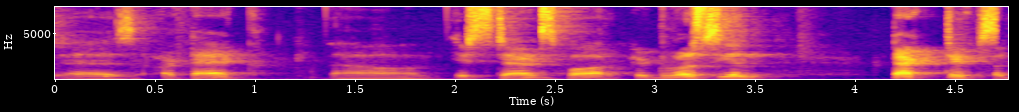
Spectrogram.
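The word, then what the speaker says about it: ATT&CK: The ATT and CK, this is pronounced as attack.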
